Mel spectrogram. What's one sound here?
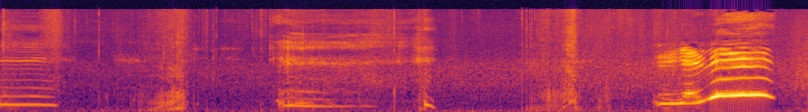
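A zipper rasps open and shut on a bag.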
